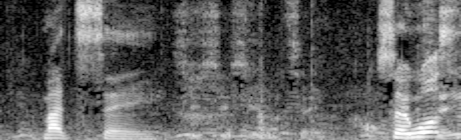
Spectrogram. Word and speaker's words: Mazzei: Mazzei. Mazzei.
